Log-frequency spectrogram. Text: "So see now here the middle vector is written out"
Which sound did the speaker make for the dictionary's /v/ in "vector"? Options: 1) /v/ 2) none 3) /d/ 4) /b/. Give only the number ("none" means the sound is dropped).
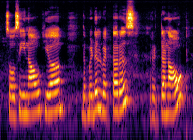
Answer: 1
